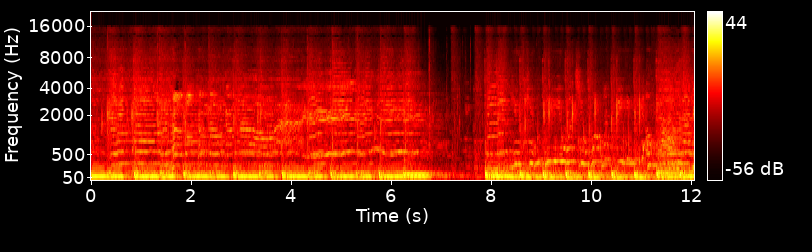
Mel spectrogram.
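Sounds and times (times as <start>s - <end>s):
rock music: 0.0s - 12.0s.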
